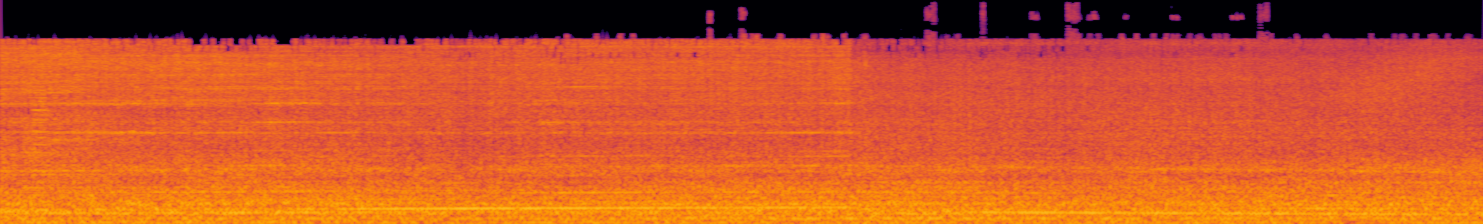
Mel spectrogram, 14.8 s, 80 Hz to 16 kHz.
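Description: BMW E36 328i's 2.8-litre straight-six running hard at speed, heard from inside the stripped-out cabin. Its note climbs slowly, then drops about eight and a half seconds in and carries on lower and steadier.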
